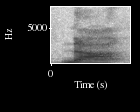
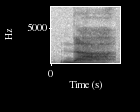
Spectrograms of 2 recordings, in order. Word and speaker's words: nah: my personal favorite nah so what i'm doing here is just pronouncing the n and then i'm pushing my tongue forwards and down and doing an a sound but i'm making it a bit longer nah nah and it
